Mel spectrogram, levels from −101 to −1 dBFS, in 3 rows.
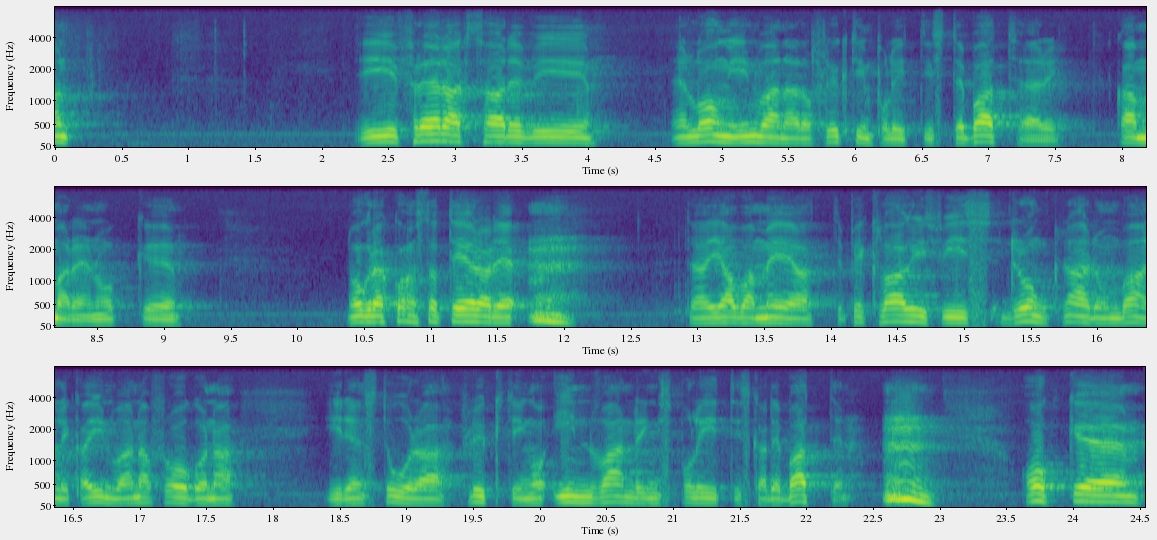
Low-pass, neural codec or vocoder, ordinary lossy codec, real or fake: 7.2 kHz; none; none; real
